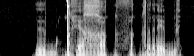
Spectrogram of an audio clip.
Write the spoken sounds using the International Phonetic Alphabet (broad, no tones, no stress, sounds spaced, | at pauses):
ɨ b ǃʰ e ʁ ɵ q θ ɐ q r e b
